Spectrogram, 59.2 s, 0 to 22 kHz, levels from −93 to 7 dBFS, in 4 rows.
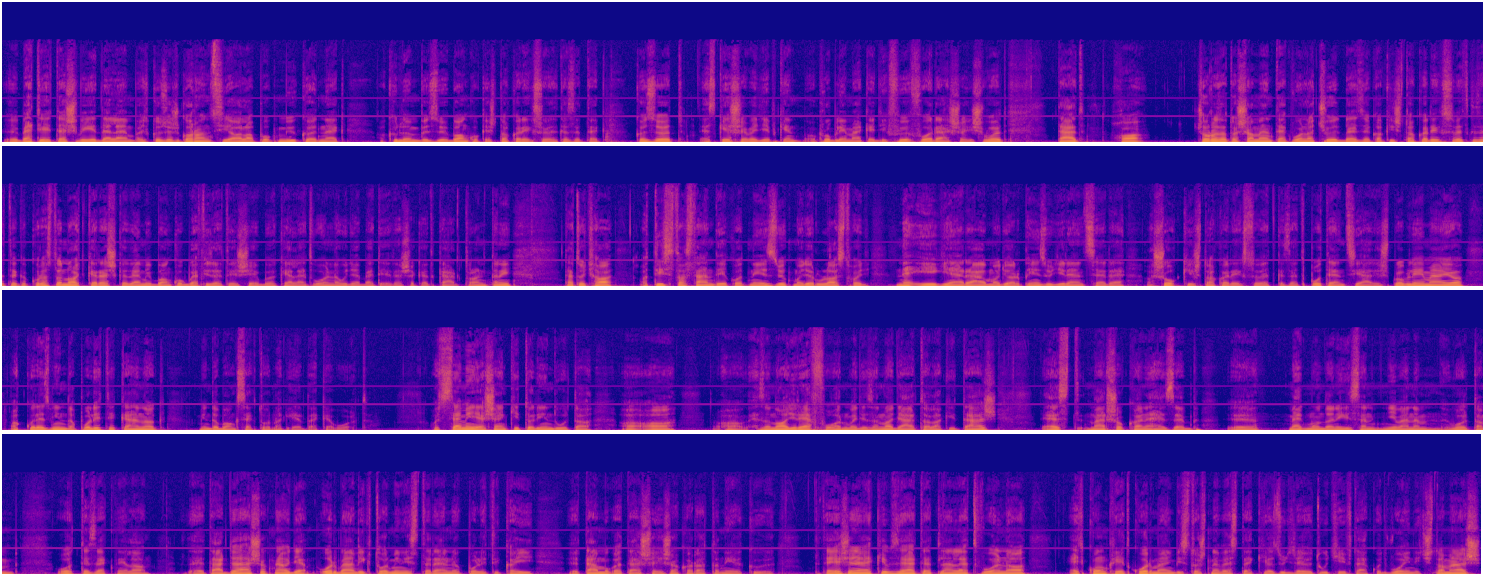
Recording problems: high-pitched whine; faint; throughout; 4 kHz, 30 dB below the speech

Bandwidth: 16 kHz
